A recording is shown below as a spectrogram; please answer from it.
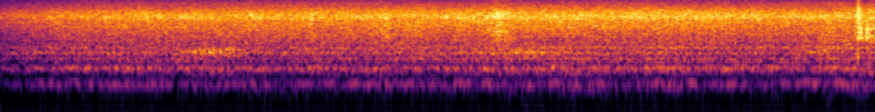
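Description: A very strong honeybee colony on a twelve-frame hive by a poplar works flat out at the entrance, giving a dense, steady, close-up buzzing drone that holds at an even loudness throughout.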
